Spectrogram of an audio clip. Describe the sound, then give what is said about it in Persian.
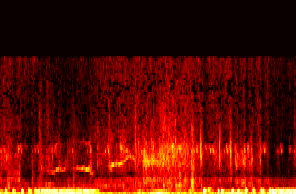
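Pigeons coo in low, throaty bursts, a soft pulsing rhythm that pauses briefly and then resumes, with faint higher chirps of other birds in the background. “مدت‌های طولانی است که ما می‌دونیم که پرنده‌ها میتونن مسیرهای خودشون، به خصوص کبوترها میتونن که مسیرهای مشخصی رو یاد بگیرن، از جمله کبوترهای نامرسان از دوران قدیم مورد استفاده قرار می‌گرفتن به روش‌های مختلف.”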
